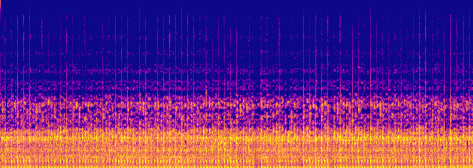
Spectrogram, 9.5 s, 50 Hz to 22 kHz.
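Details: BSA A50 Royal Star twin, bought as a non-runner, first running after restoration with pattern straight-through exhaust pipes: loud, deep, steady idle firing evenly with no knocks or rattles; owner unsure whether the air lever is fully off. Normal idle.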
